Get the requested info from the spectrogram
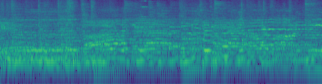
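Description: Live fiddle and several acoustic guitars playing a tune together.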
